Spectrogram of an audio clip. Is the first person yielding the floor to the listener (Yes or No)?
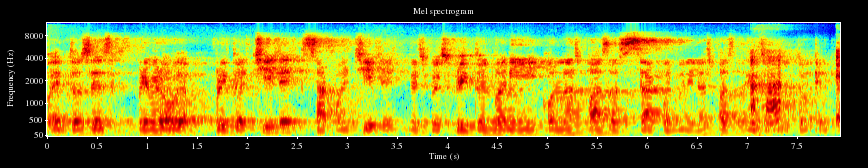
Yes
